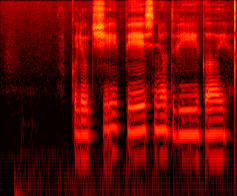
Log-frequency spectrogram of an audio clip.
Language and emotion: Russian, sad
